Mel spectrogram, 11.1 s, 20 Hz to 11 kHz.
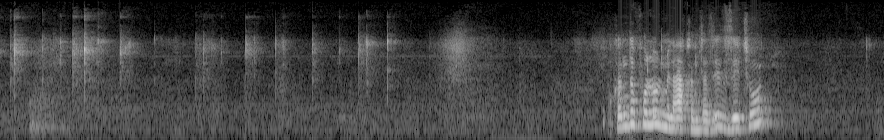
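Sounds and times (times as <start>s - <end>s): spoon clinking against dish: 0.0s - 5.0s.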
